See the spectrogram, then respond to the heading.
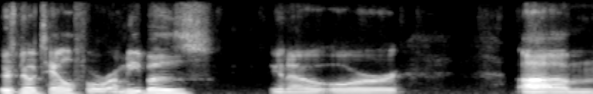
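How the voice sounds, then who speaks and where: A man with a Louisiana accent speaks very slowly at a medium pitch on a very clean recording with a silent background. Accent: Louisiana Southern. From US South, Louisiana. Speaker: science YouTuber, livestream host. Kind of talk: casual livestream chat about biology. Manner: halting, many fillers.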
